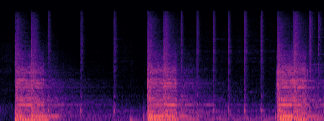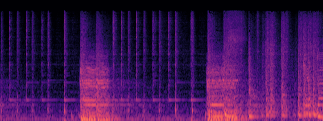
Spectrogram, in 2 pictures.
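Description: A rock drummer plays a full kit with five heavy crash accents at regular intervals. Between them come quick fills of snare and tom hits, with a loud cymbal wash that decays after each accent.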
